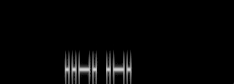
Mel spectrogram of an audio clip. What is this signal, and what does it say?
Morse code, heard as a keyed tone, about 36 wpm, 700 Hz. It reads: FR
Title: Multi-letter Phonemes Quick Fire 35wpm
